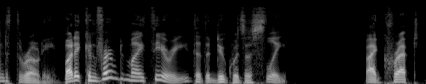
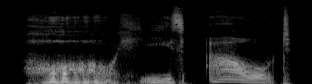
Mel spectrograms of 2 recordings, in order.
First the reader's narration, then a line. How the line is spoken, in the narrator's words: I whispered to myself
